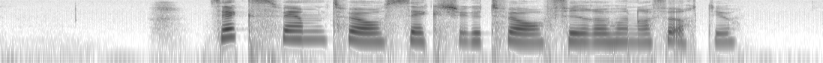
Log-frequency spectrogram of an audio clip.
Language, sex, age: Swedish, female, 24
